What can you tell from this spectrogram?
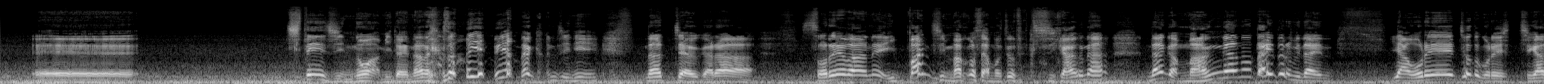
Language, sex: Japanese, male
